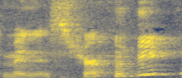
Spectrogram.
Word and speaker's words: minestrone: When you I get why you wouldn't think milestone, because it's pronounced minestrone.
